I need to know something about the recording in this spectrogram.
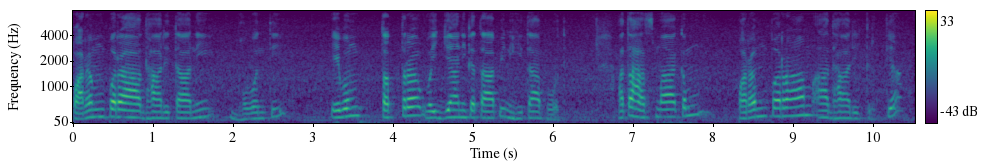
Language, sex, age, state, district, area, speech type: Sanskrit, male, 18-30, Odisha, Angul, rural, spontaneous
